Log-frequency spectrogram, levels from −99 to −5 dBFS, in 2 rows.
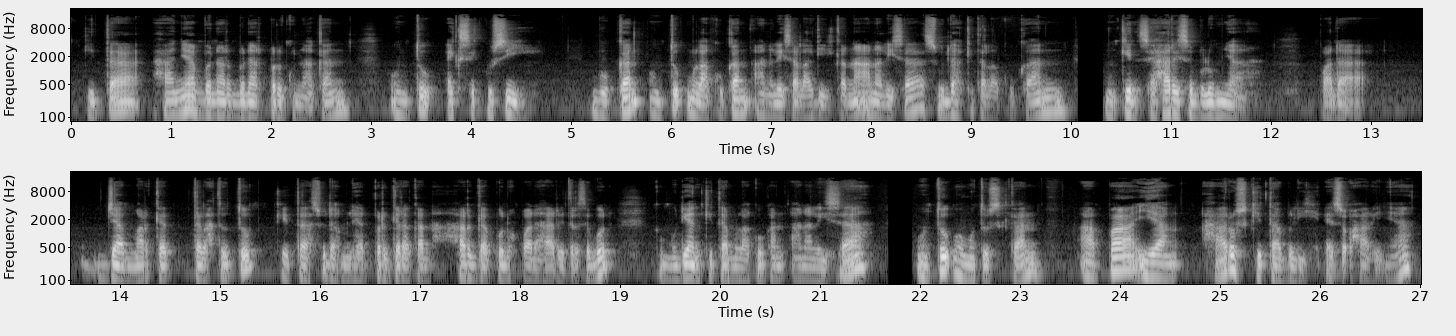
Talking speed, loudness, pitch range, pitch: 100 wpm, -32 LUFS, 100-115 Hz, 105 Hz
